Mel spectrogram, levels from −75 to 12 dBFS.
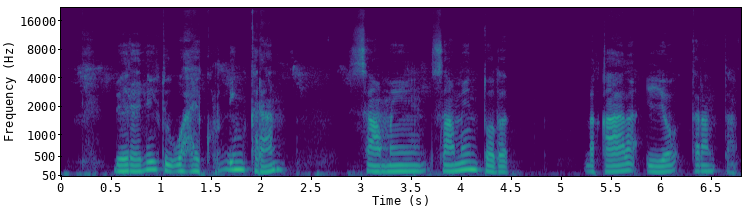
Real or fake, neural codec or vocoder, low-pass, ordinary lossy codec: fake; vocoder, 44.1 kHz, 128 mel bands, Pupu-Vocoder; none; none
